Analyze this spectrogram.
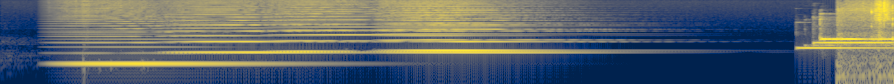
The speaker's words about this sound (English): The chime of an incoming message broke the silence that had temporarily descended in the study of the Sherlock Holmes Museum.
